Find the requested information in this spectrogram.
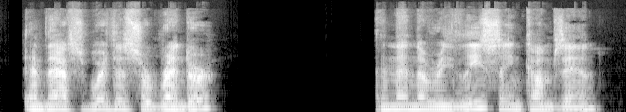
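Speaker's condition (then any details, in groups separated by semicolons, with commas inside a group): ALS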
